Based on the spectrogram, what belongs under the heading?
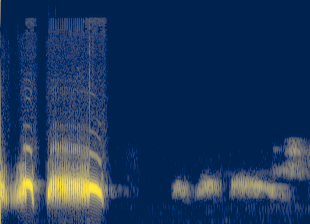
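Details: Spotted dove fight-provoking coo. A loud phrase ending in a long rolling note comes first, then a much fainter, distant-sounding answering phrase of short notes and a trailing coo follows.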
